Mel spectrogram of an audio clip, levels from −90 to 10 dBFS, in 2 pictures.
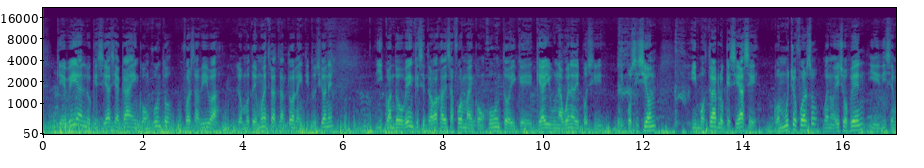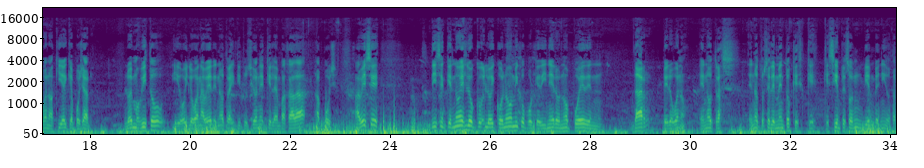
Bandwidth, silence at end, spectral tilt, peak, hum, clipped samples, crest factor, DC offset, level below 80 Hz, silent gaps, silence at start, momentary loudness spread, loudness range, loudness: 14.5 kHz; 0 s; -6.5 dB/octave; 0 dBFS; none; under 0.1%; 18 dB; under 0.1%; -26 dBFS; none; 0 s; 8 LU; 3 LU; -20 LUFS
